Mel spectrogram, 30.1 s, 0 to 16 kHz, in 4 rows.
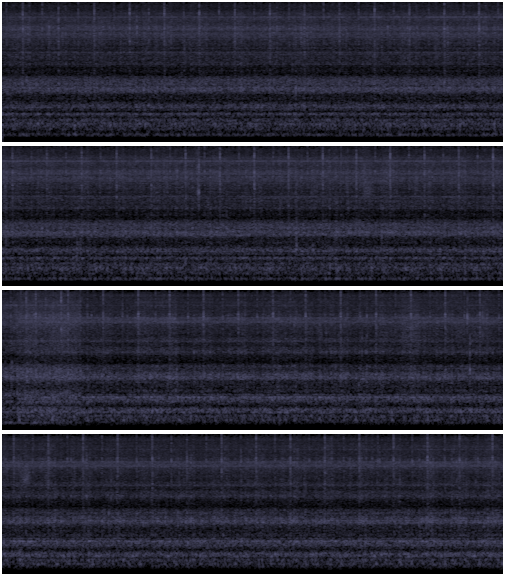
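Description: OO gauge model steam locomotive, a Bachmann GWR 4575 Class Prairie tank, running steadily forward: the small electric motor and gears whir, with a faint clicking from its loosely fitted vacuum pump, which wobbles on its etched brass shaft. The sound gets a little louder about halfway through.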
